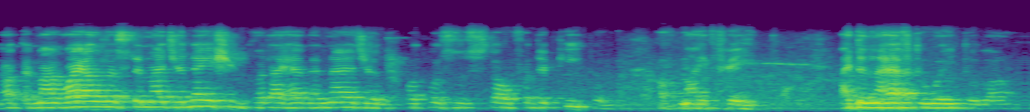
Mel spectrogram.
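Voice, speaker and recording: An elderly man with a Polish accent delivers a solemn public testimony in a high-pitched, soft-toned voice. He speaks formally and deliberately, pausing for emphasis. The sound is distant and very echoey, as if in a large room. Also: steady tone. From Poland. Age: around 90. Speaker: guest speaker, Holocaust survivor giving testimony. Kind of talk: prepared commemorative speech. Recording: echoey, dull, distant, faint noise.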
